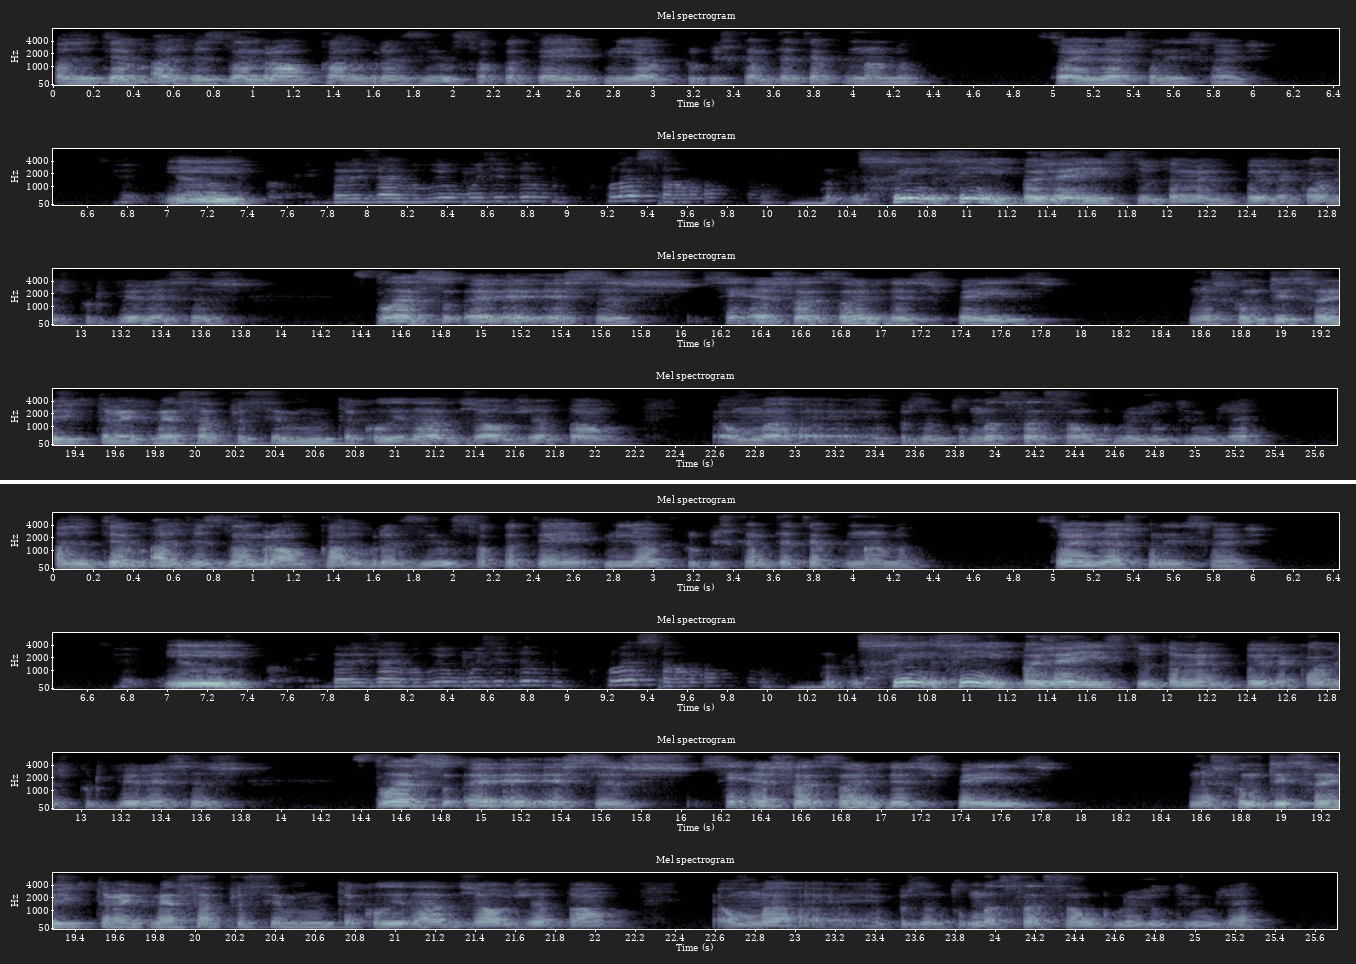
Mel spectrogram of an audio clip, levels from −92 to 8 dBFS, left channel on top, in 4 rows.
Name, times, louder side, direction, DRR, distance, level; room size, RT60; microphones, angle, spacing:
voice 1, 0.0-4.3 5.0-6.0 7.0-7.4 10.1-13.8 14.5-17.9 18.5-22.1 22.6-25.3, right 1 dB, 50° right, 1.2 m, -31 dB
voice 2, 6.8-7.4 7.8-10.0, left 1 dB, 5° left, 0.5 m, -40 dB
5.7 x 3.1 x 2.9 m
head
